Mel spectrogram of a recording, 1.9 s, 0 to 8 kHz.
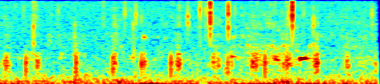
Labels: {"label": "biophony, grazing", "recorder": "SoundTrap 300"}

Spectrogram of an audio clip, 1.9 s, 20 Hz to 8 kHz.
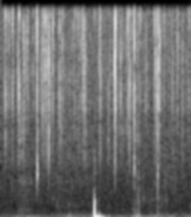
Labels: {"label": "biophony, double pulse", "recorder": "SoundTrap 300"}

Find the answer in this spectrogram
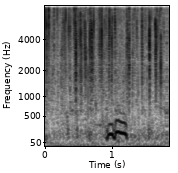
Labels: {"label": "biophony, cascading saw", "recorder": "SoundTrap 600 or HydroMoth"}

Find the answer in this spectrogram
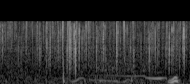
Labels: {"label": "biophony, cascading saw", "recorder": "SoundTrap 600 or HydroMoth"}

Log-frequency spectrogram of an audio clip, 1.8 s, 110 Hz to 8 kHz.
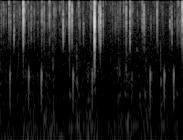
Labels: {"label": "biophony, pulse", "recorder": "SoundTrap 300"}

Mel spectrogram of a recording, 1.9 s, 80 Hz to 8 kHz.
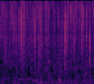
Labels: {"label": "biophony, cascading saw", "recorder": "SoundTrap 600 or HydroMoth"}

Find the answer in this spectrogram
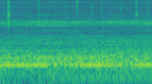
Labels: {"label": "anthrophony, boat engine", "recorder": "HydroMoth"}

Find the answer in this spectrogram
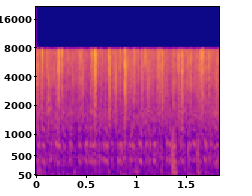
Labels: {"label": "anthrophony, mechanical", "recorder": "SoundTrap 300"}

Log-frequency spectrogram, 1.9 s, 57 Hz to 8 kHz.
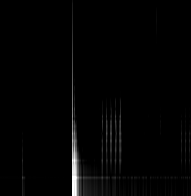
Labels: {"label": "biophony", "recorder": "SoundTrap 300"}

